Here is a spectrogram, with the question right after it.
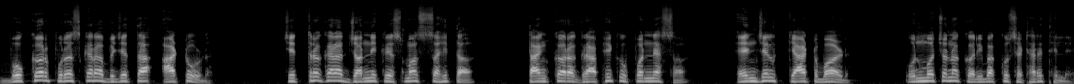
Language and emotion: Odia, neutral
